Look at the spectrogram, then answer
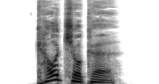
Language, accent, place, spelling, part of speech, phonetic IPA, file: German, Germany, Berlin, Kautschuke, noun, [ˈkaʊ̯t͡ʃʊkə], De-Kautschuke.ogg
- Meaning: nominative/accusative/genitive plural of Kautschuk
